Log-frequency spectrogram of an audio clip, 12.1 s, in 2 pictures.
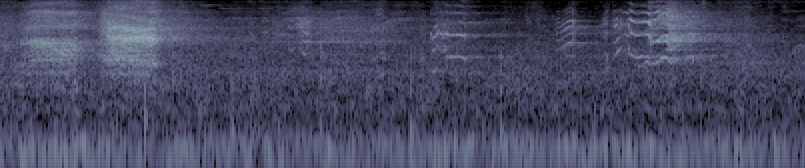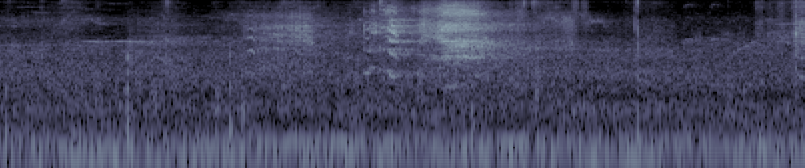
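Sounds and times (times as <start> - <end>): harsh bird squawks: 0.1 - 1.5, 2.1 - 5.5, 7.8 - 10.0.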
